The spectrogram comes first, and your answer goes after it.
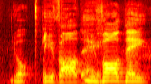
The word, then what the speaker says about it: Uvalde: Uvalde, Texas.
